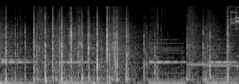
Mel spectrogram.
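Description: Rapid rattling clicks of a large plastic egg being shaken with a toy loose inside, thinning out near the end, over steady background music.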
